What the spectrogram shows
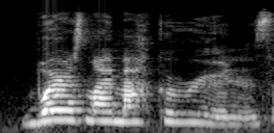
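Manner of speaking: put-on talking with full mouth. Retelling a customer eating a sandwich at the counter, imitating talking with mouth full. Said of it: "talking with food in her mouth".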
